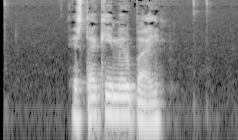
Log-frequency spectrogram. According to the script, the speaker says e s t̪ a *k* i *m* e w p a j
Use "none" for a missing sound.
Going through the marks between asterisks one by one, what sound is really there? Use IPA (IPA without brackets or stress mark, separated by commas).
k, m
